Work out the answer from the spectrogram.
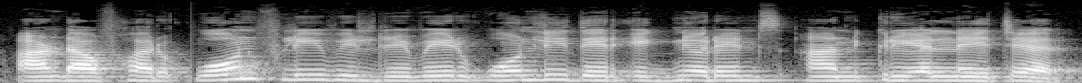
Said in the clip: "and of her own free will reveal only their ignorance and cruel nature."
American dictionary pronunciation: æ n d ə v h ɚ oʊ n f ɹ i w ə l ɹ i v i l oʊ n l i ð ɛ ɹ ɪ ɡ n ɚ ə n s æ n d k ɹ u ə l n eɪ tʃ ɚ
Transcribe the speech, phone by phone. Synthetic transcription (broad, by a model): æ n d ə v h ɚ oʊ n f l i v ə l ɹ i v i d oʊ n l i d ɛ ɹ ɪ ɡ n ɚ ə n s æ n d k ɹ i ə l n eɪ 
